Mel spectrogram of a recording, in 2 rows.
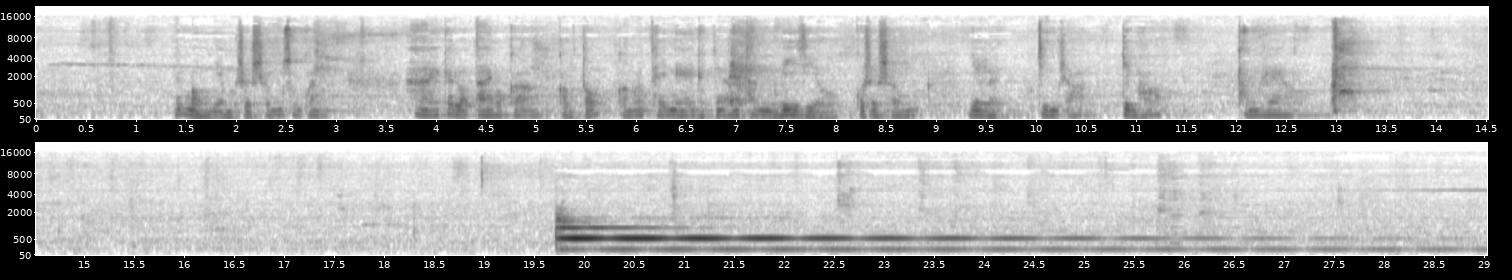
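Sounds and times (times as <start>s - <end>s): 
speech: 1.4s - 3.1s, 3.8s - 11.4s, 12.0s - 13.1s
bell struck: 19.7s - 29.0s.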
